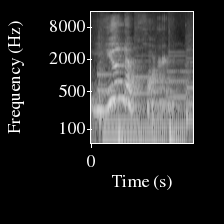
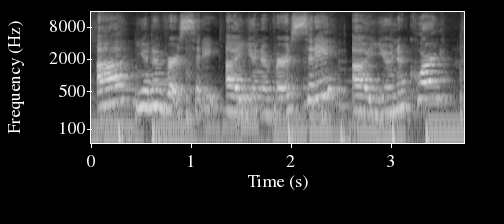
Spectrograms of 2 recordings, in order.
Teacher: O som de você em inglês, you. So the word unicorn begins with the sound of a consonant, which is the Y. Então a palavra unicorn já começa com uma, um som de uma consoante, que é o Y, unicorn.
